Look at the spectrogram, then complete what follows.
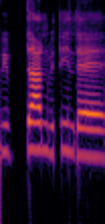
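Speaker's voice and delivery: ordinary talk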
